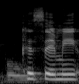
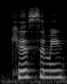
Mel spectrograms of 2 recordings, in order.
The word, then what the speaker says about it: Kissimmee: Kissimmee or Kissimmee. And spell it.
